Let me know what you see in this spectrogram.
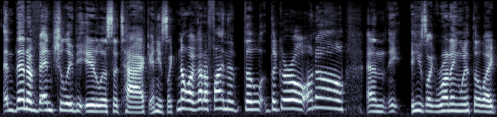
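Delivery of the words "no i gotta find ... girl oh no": high, fretful mock alarm; mock panic. Boy looking for the girl as Earless attack, high mock panic.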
